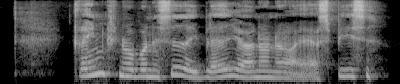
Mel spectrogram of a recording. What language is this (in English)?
Danish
